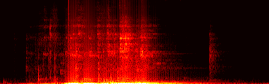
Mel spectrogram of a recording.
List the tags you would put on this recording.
Sound effects > Other
metallic
vibrating
creak
vent
industrial
creaking
shake
percussion
shaking
metal

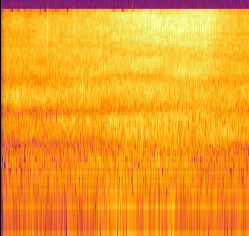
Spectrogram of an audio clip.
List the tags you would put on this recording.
Sound effects > Vehicles
auto
city
street

